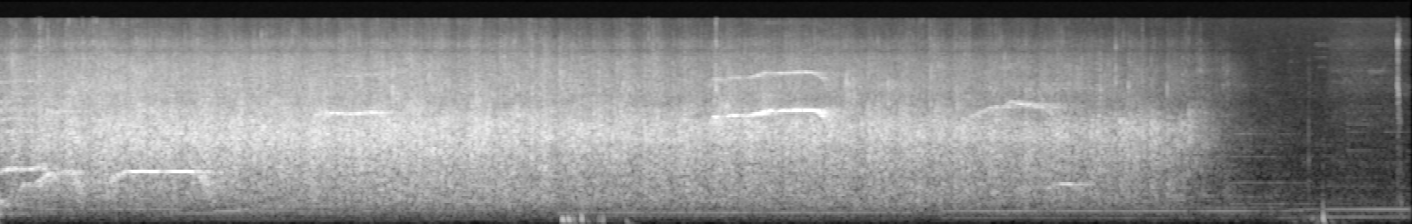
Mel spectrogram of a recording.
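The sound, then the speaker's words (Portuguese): An audience claps together for Jesus in a dense, steady wave of applause lasting about twelve seconds, with a few high shouts rising above it, before the clapping quickly dies away. “Pode dar salve de palmas para Jesus por isso.”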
